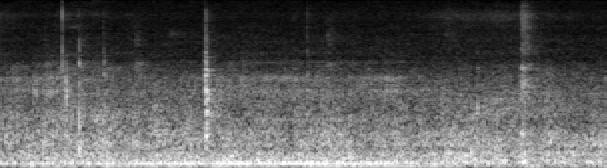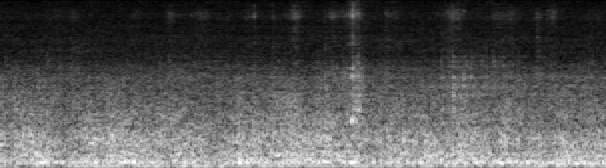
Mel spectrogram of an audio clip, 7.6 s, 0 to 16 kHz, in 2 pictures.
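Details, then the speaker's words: 1940 Emerson DB-301 AA5 tube radio, first power-up after replacing the across-the-line capacitor, original electrolytics untested, no antenna: steady low hum with random sharp crackles and pops from the speaker; cause not yet found. "I got it plugged in tubes lighting up some crackling from the"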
